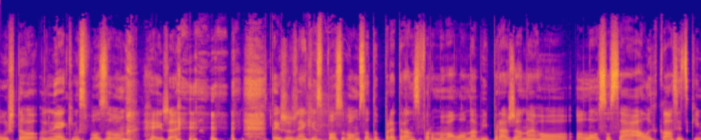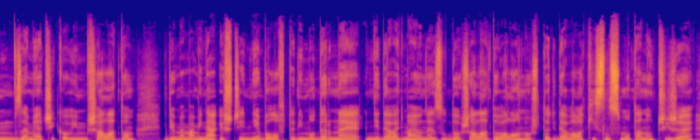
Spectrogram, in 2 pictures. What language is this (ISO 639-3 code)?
slk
